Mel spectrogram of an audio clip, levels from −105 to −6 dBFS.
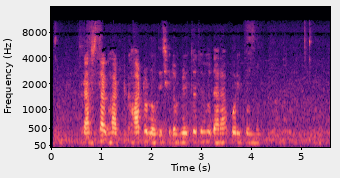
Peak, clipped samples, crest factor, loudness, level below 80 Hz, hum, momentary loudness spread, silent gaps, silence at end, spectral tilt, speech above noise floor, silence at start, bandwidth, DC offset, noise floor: -4 dBFS; under 0.1%; 22 dB; -24 LUFS; -62 dBFS; none; 23 LU; none; 0 s; -5 dB/octave; 20 dB; 0.05 s; 11 kHz; under 0.1%; -44 dBFS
